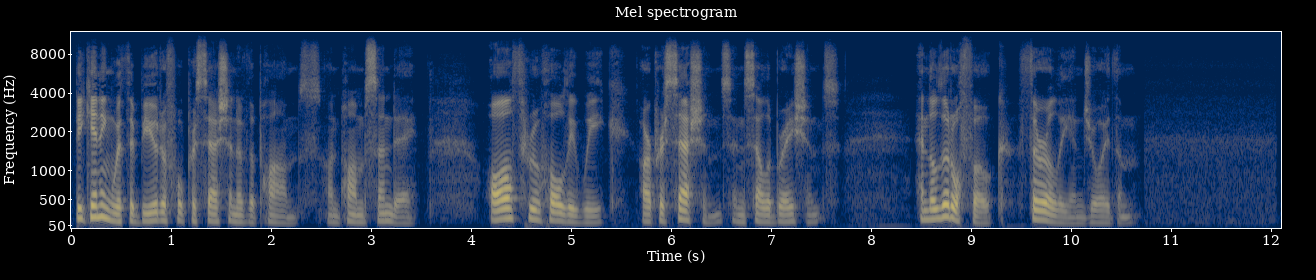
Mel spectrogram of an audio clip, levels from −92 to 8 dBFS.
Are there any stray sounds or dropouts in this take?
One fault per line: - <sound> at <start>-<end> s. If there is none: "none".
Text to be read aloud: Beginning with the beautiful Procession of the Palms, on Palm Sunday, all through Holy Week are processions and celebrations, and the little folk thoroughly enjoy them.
none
